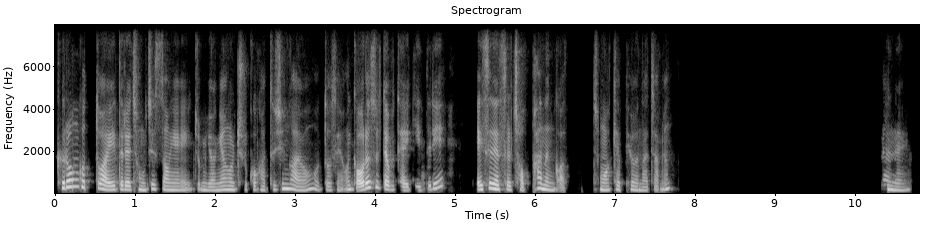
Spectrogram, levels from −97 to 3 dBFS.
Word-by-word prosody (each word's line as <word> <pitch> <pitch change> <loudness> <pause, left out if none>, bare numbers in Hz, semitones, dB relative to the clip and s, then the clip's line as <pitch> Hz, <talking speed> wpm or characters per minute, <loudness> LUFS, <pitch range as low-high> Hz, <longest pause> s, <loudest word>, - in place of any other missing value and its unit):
그런 310 +5 +5
것도 290 -7 +1
아이들의 180 0 +4
정체성에 175 -2 -2
좀 165 - -4
영향을 175 +3 0
줄 - - -9
것 175 - -5
같으신가요? 190 +2 0
어떠세요? 165 0 -8
그러니까 195 +1 +3
어렸을 280 +2 +6
때부터 180 -7 +1
아기들이 180 - -3 0.4
SNS를 205 - +4
접하는 180 +3 +1
것, - - -6 0.3
정확히 170 -1 -3
표현하자면. 180 +7 -5 2.6
네네. 175 -5 -2
185 Hz, 325 characters per minute, -22 LUFS, 165-220 Hz, 2.6 s, 어렸을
